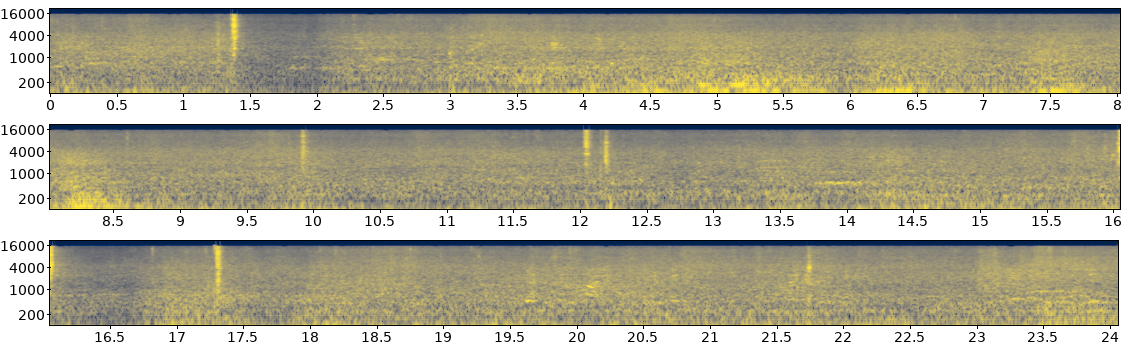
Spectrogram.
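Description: A small motorboat's engine runs steadily with a low rumble, under indistinct voices. A few sharp clicks come through as the phone is handled.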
